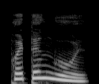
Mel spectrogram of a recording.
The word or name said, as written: ಪಟ್ಟಂಗೊಳ್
